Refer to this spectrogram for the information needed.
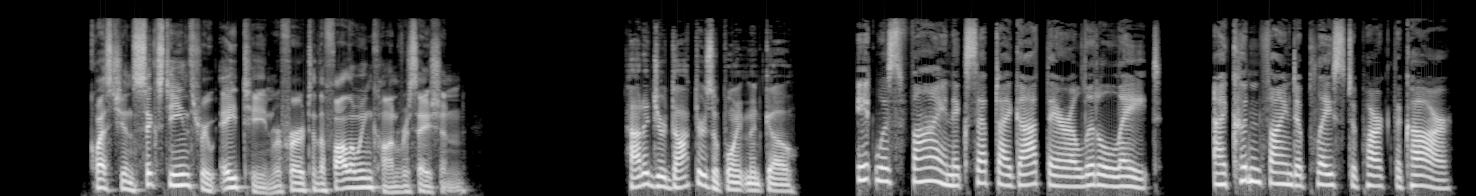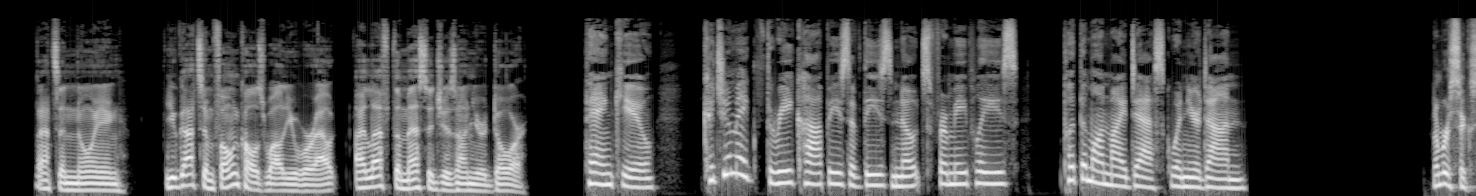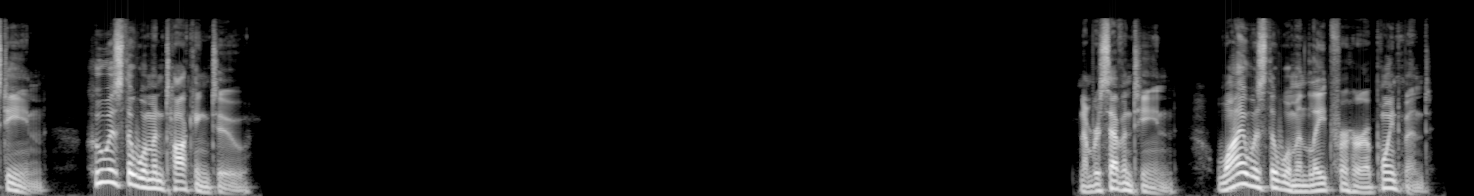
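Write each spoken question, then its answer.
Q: Why was the woman late for her appointment?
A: She couldn't find a place to park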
